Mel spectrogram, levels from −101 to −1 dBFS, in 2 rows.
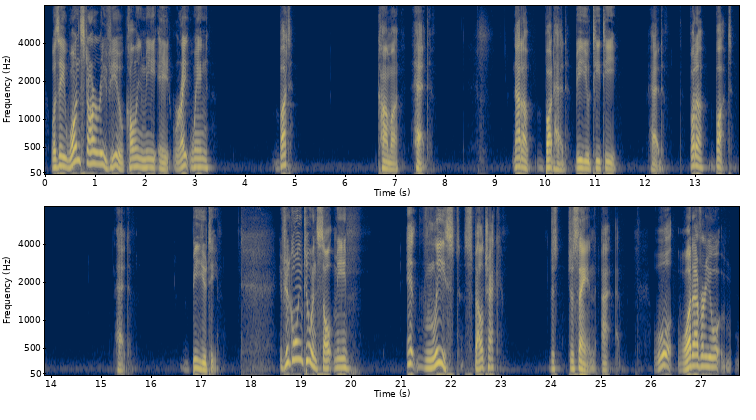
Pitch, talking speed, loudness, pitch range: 135 Hz, 90 wpm, -26 LUFS, 125-150 Hz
